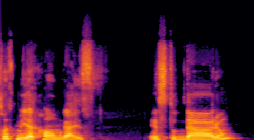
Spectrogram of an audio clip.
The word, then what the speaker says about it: estudaram: And here the stress is ra. Tiraram. The end is very weak. The am sound is very weak because it's not important, it's not stressed. Estudaram. It's very weak.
